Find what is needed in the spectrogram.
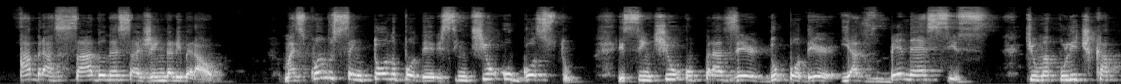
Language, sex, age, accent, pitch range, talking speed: Portuguese, male, 50-69, Brazilian, 185-235 Hz, 135 wpm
